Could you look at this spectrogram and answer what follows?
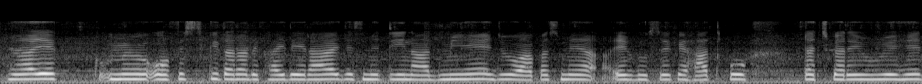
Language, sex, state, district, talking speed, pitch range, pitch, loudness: Hindi, male, Bihar, Purnia, 175 wpm, 220-235 Hz, 230 Hz, -16 LUFS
